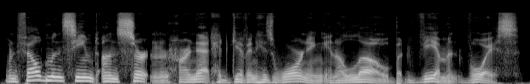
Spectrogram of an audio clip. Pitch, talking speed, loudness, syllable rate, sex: 115 Hz, 170 wpm, -19 LUFS, 4.9 syllables/s, male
